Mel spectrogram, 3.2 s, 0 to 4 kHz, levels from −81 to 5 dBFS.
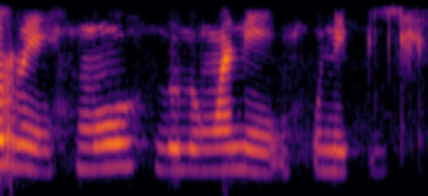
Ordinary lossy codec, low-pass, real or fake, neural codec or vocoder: none; 3.6 kHz; real; none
